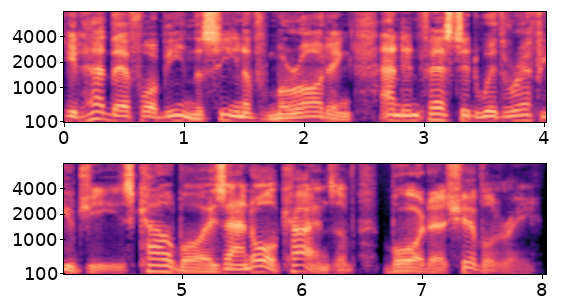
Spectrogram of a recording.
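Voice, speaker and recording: Slow, deep-voiced man narrating a story. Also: no echo, studio quality. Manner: measured, expressive storytelling. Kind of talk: scripted narration of a classic folk mystery tale.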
